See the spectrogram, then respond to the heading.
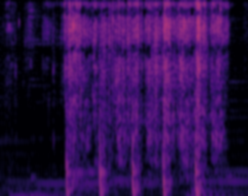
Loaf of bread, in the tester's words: turn it upside down once it's cooled and knock to see if it sounds hollow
